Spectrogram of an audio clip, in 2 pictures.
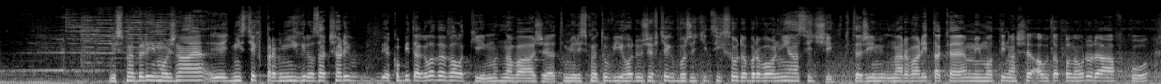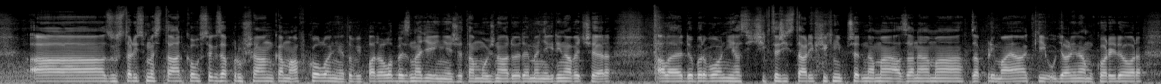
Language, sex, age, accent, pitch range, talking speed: Czech, male, 20-39, native, 135-155 Hz, 180 wpm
